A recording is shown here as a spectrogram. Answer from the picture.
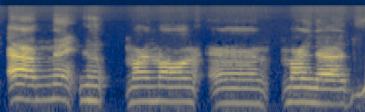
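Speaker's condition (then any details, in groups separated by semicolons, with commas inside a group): Cerebral palsy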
